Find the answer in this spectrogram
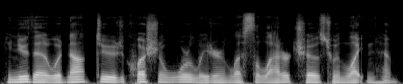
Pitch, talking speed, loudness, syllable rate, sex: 105 Hz, 285 wpm, -18 LUFS, 6.7 syllables/s, male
